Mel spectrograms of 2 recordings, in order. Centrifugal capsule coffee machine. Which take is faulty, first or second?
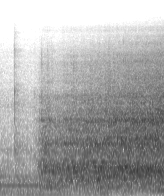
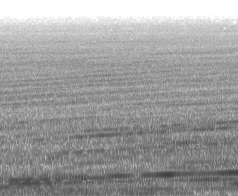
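first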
